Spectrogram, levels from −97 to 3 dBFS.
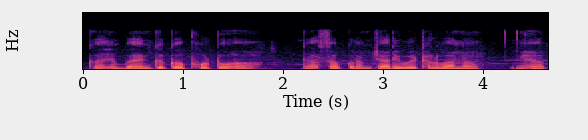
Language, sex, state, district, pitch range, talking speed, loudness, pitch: Bhojpuri, male, Bihar, Gopalganj, 120-130 Hz, 140 wpm, -29 LUFS, 125 Hz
